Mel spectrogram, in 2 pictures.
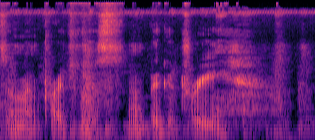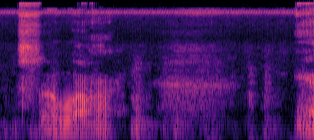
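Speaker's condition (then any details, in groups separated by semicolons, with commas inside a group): Cerebral palsy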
